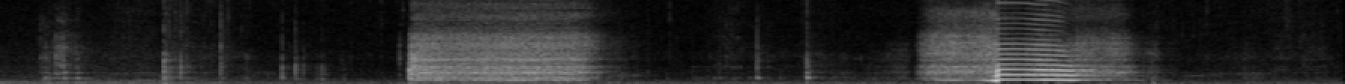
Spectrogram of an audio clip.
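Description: A paper party blower (New Year's noisemaker) blown twice: a short raspy blast about a second and a half in, then a louder, clearer tooting note that swoops up and holds near the end.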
